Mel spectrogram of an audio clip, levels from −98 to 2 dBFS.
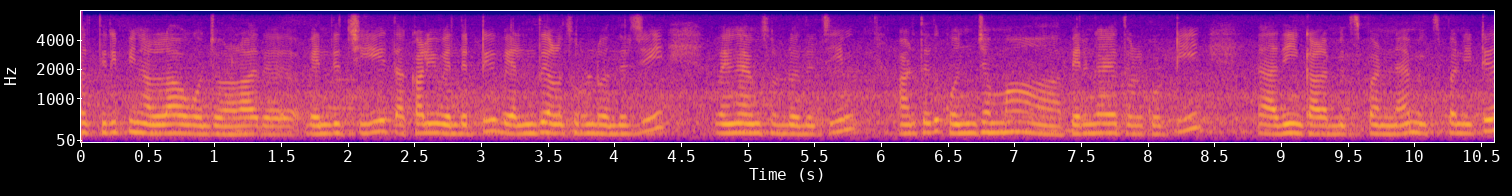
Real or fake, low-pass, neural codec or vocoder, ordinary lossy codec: real; 7.2 kHz; none; none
